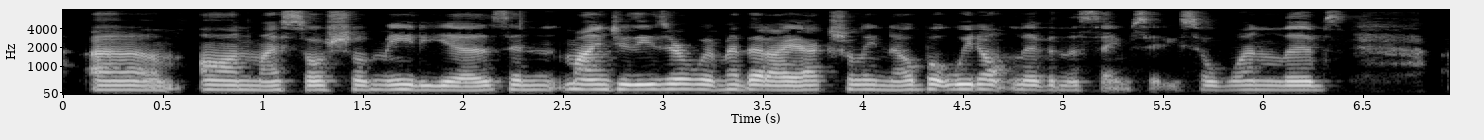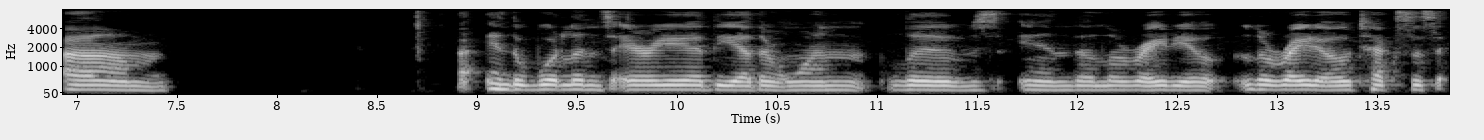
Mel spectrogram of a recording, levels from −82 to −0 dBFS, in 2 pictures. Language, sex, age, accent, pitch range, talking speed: English, female, 40-59, American, 155-190 Hz, 175 wpm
